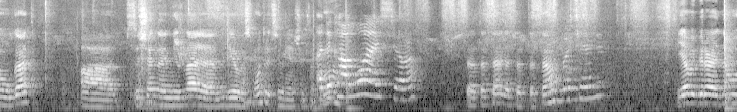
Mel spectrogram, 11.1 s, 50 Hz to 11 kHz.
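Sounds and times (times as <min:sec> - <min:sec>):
young girl speaking: 0:04.8 - 0:06.5, 0:08.3 - 0:09.2.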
